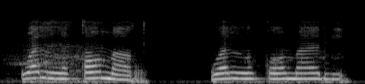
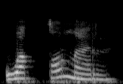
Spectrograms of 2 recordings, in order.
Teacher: Alif lamnya dibaca secara jelas, tidak disamarkan atau tidak dimasukkan. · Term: alif lam Qamariyah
